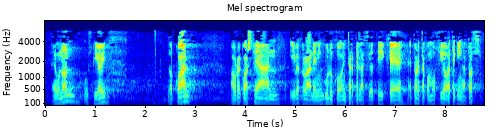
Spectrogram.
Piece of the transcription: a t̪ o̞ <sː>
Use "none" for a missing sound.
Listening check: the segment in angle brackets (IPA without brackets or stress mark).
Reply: s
